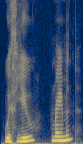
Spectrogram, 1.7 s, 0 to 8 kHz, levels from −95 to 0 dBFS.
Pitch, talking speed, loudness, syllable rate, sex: 210 Hz, 105 wpm, -14 LUFS, 3.3 syllables/s, female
